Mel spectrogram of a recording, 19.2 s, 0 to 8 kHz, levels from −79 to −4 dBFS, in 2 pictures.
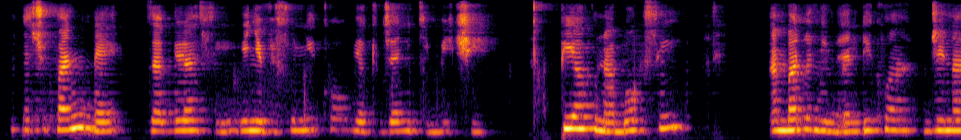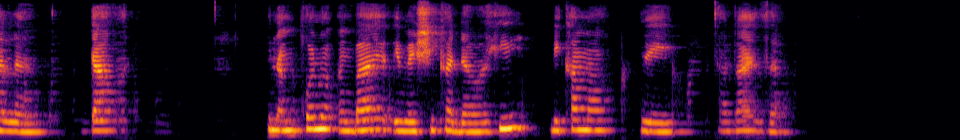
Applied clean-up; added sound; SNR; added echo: neural mask model DeepFilterNet 3.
